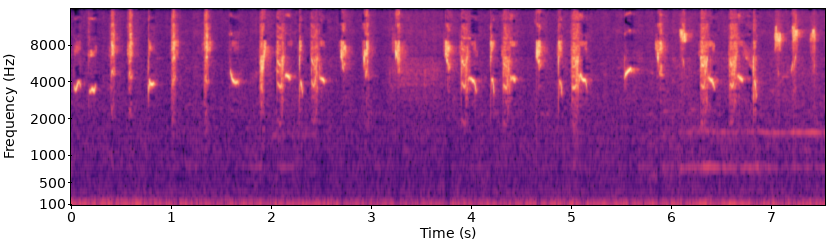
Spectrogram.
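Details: A kept white-rumped shama sings a lively string of sharp, high chirps and short upslurred whistles, delivered in quick irregular bursts over a steady faint background hum.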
